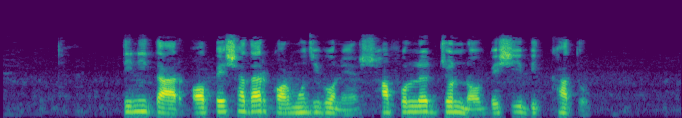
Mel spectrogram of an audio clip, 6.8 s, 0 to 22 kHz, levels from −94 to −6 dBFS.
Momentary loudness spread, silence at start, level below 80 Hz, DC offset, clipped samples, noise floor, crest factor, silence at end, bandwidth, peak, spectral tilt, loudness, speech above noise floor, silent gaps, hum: 11 LU; 1.25 s; -60 dBFS; under 0.1%; under 0.1%; -68 dBFS; 20 dB; 1 s; 7.6 kHz; -2 dBFS; -4.5 dB/octave; -20 LUFS; 48 dB; none; none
